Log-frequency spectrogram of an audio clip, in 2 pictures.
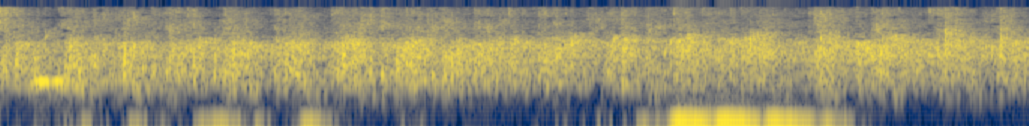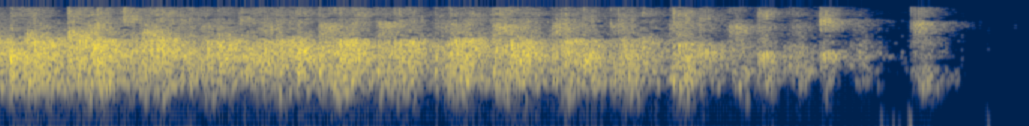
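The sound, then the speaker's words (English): A crowd breaks into sustained applause to clap a poet to the stage, dense and steady for about nine seconds, with a brief low thump partway through, before the clapping tapers off and stops. “Please clap the poet to the stage.”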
